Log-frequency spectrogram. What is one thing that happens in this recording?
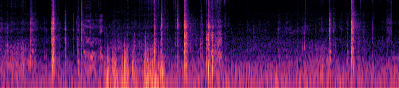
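A skateboard clacks and grinds sharply on concrete.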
